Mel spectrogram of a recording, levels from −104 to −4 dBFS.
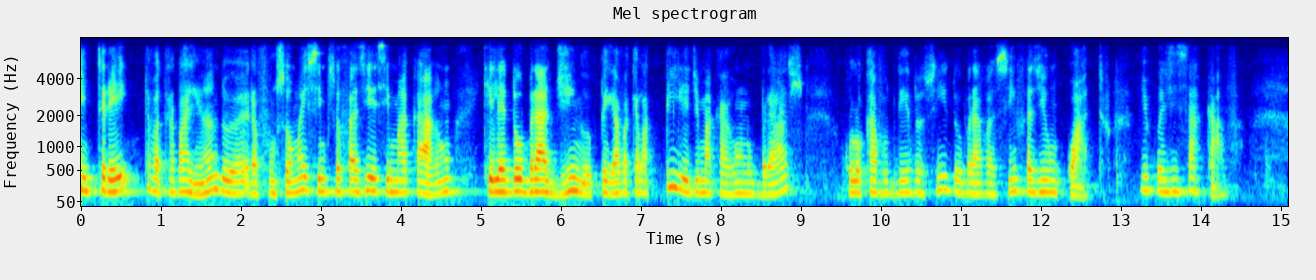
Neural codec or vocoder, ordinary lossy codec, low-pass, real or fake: none; Opus, 16 kbps; 7.2 kHz; real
